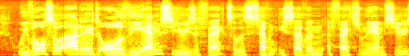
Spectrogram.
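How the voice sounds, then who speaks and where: A man speaks with a northern English accent. He talks at a very fast pace. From northern England. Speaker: product demonstrator. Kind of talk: product demo. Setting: trade show stage.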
